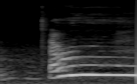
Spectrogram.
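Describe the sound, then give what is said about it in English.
A person imitates a wolf howl: one loud, sustained voiced howl that swoops up briefly and then holds a steady pitch for about a second, following a moment of quiet. “He's a lone wolf.”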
